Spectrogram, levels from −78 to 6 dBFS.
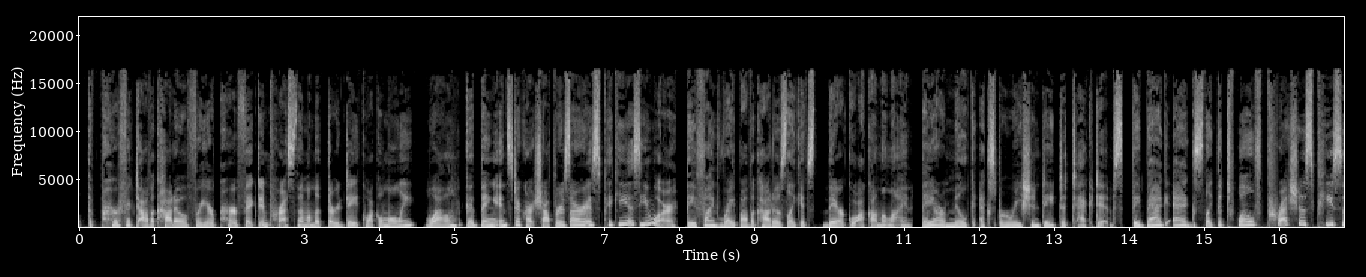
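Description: No technical faults are audible.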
